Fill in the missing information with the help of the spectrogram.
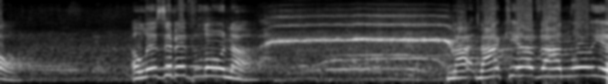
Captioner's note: audience cheering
